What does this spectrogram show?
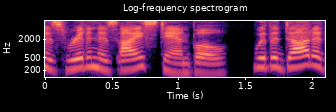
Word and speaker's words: Istanbul: In English the stress is on the first or last syllable, but in Turkish it is on the second syllable.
